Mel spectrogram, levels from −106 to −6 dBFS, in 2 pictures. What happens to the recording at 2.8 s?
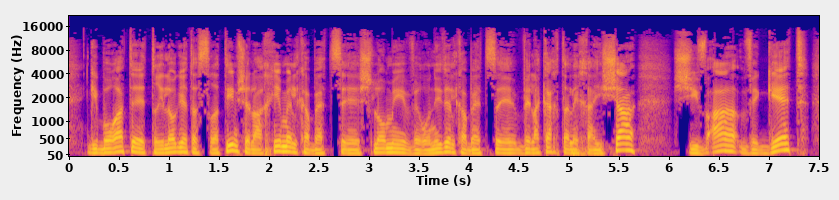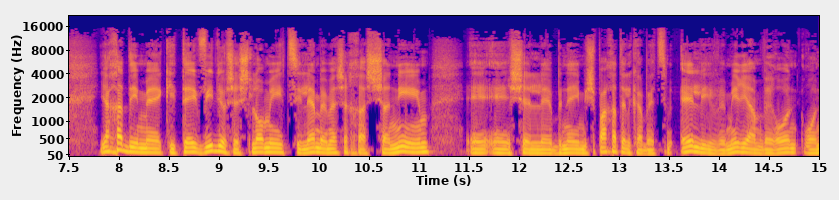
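Nothing goes wrong at 2.8 s; the speech continues intact through that moment, with no dropout, click or distortion.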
